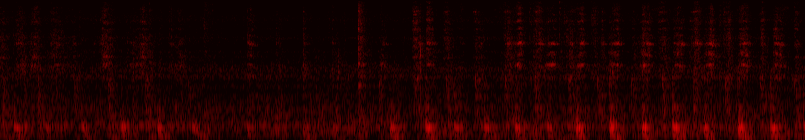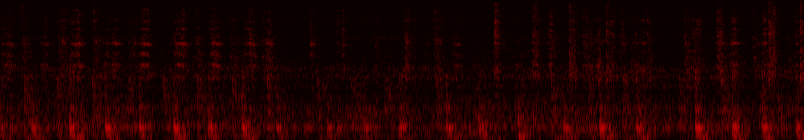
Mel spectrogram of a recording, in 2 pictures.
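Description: Thick, freshly cooked custard cream being stirred in a glass bowl: faint, rhythmic scraping and rubbing strokes, about two a second, worked to keep the cream free of lumps.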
